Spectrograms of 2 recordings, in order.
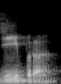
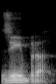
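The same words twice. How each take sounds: First: The word ends in a full vowel. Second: The word ends in a very brief schwa. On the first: The speaker calls it wrong. "But some people will pronounce it as zebra" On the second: The speaker calls it right. "this is the correct pronunciation of zebra. ... The last sound is schwa"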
